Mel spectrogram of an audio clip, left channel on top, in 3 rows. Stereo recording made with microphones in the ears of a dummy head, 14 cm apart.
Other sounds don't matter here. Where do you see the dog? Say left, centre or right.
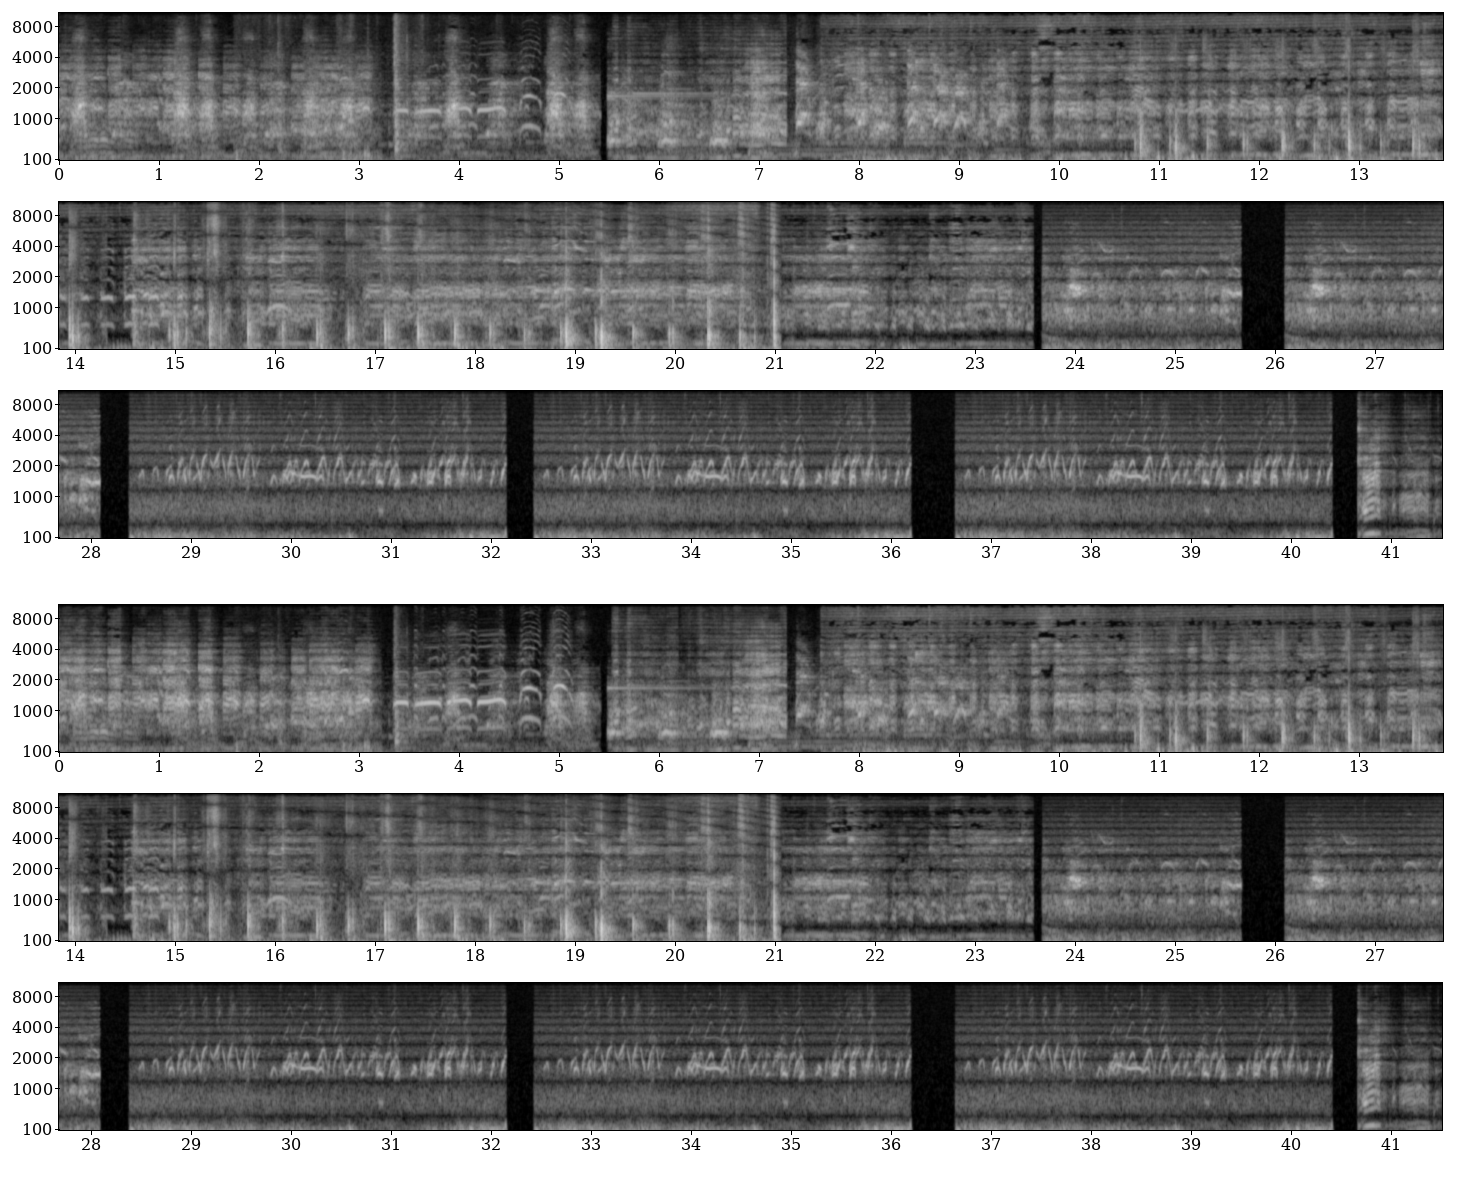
left.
